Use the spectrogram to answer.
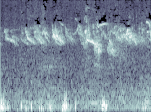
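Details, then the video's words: Yellow-rumped flycatcher in Bogor. A high, rapid warbling of twittering, sliding notes runs almost without pause, over low soft thumps. "Burung Yellow Rumped Flycatcher"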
